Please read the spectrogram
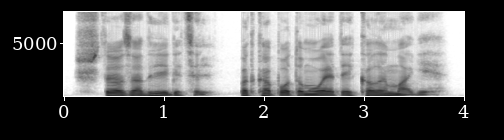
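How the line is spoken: Dull, even-voiced question. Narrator (Russian): Раздался глухой, произнесенный ровным голосом вопрос

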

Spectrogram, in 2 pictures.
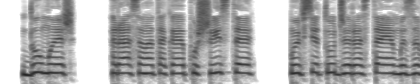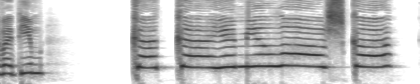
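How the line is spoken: Shrieking. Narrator (Russian): завопила Френ

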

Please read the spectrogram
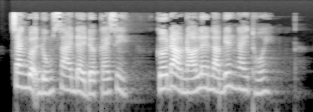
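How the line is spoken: Cold reply. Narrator (Vietnamese): Mộc Dịch lạnh lùng đáp

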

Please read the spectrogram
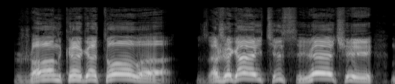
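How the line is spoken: Loud proclamation. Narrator (Russian): громко провозгласил майор

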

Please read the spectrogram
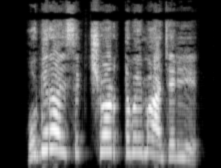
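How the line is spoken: Yelling householder. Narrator (Russian): заорал на нее хозяин дома

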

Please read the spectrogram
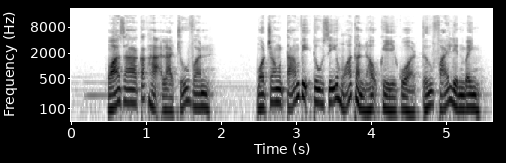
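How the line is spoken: Cold woman. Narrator (Vietnamese): Nữ tử áo trắng kia lạnh lùng và nói

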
